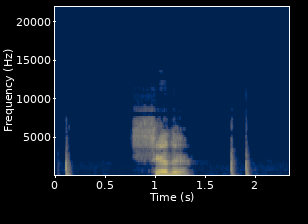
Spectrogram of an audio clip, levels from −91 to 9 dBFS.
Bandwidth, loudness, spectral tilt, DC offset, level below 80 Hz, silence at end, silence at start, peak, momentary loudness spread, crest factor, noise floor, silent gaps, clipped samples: 9 kHz; -21 LUFS; -4 dB/octave; under 0.1%; -78 dBFS; 0.4 s; 0.1 s; -4 dBFS; 25 LU; 22 dB; -86 dBFS; none; under 0.1%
